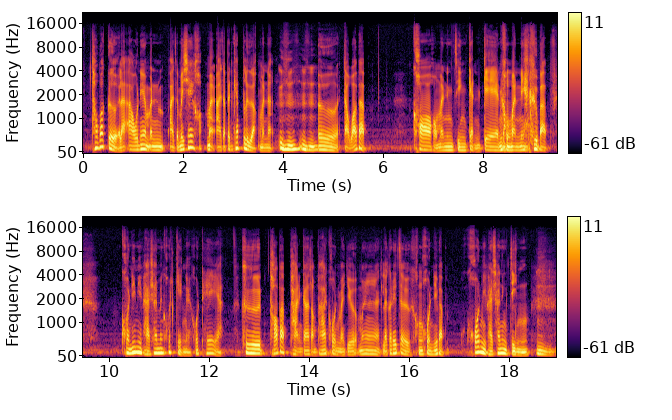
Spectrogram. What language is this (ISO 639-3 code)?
tha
